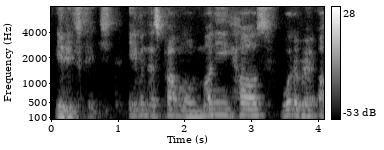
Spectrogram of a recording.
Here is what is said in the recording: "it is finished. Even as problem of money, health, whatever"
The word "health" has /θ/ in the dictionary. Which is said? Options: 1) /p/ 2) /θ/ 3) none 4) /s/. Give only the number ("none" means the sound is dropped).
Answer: 4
